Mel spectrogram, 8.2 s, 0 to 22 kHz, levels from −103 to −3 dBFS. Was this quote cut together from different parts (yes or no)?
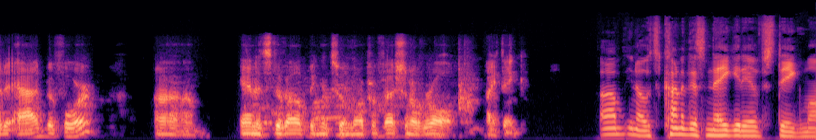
yes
